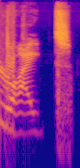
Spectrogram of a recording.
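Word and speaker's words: write: बेटा क्या होती है राइट डब्लू से य व स्टार्ट जरूर हो रहा है लेकिन हम इसे प्रोनाउंस करते हैं राइट ठीक है राइट लेटर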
